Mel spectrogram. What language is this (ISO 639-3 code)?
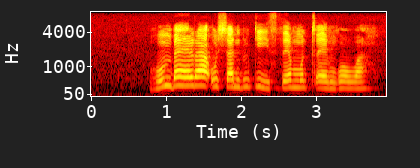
ven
